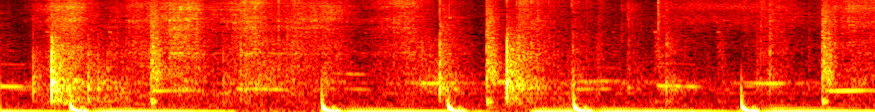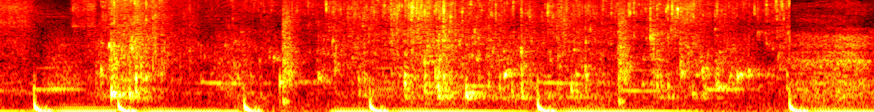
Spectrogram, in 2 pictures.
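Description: Water spraying and splashing onto a muddy bicycle rack during an indoor clean in a small room, a continuous close rush broken by repeated knocks and clunks.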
